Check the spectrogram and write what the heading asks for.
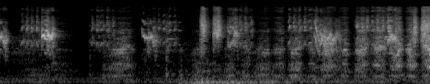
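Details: Budgerigars courting: a loud high chirp, then a pause, then continuous raspy, buzzy warbling chatter that fills the rest of the stretch.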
